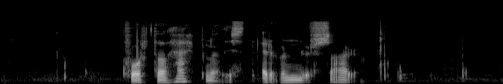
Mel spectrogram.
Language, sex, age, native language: Icelandic, male, 18-19, Icelandic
